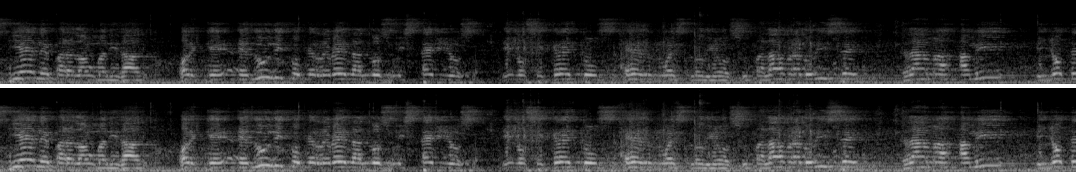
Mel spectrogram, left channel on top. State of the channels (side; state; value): left; quieter; 6.1 dB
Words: tiene para la humanidad, porque el único que revela los misterios y los secretos es nuestro Dios. Su palabra lo dice: clama a mí y yo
